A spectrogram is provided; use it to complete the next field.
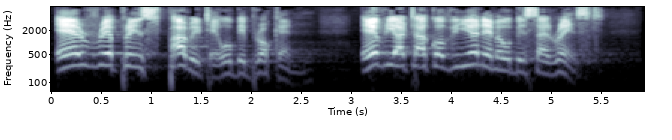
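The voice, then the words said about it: Speaks with a foreign accent. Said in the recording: “If you don't understand my accent, I will go slow... my accent is not your accent”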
